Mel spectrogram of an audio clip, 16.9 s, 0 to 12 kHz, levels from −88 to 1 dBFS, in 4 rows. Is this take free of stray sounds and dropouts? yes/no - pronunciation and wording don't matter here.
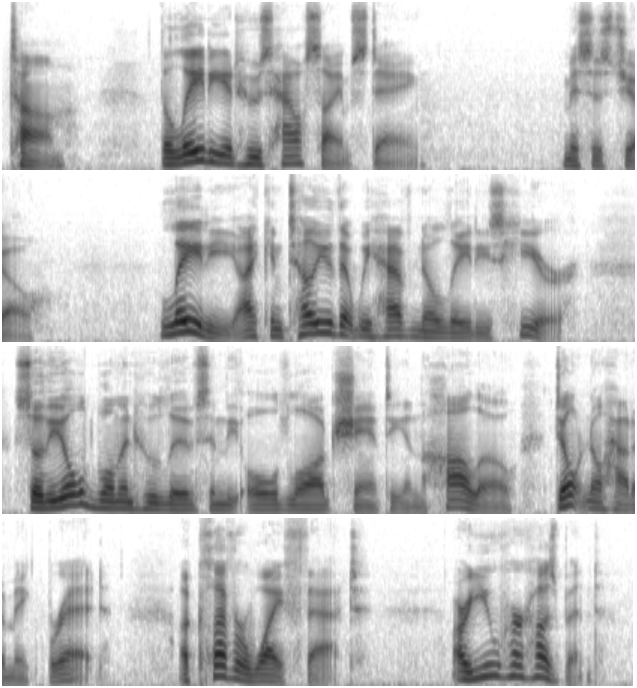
yes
